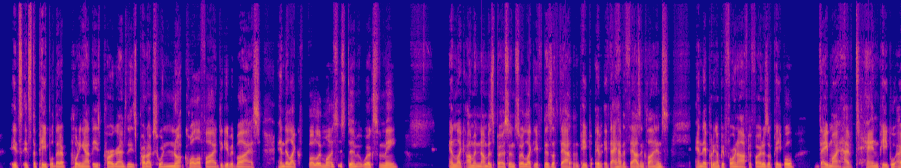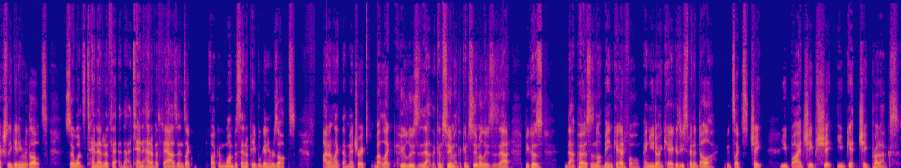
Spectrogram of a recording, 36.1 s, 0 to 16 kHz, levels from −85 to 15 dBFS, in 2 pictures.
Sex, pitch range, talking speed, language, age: male, 100-120 Hz, 220 wpm, English, 20-39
